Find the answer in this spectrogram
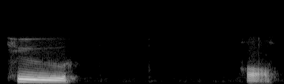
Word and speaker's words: tuple: me write that down pronounced two whole right a tuple is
